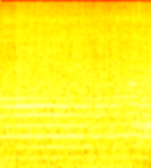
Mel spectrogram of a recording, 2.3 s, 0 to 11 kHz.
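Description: Senior Rotax Max 125 kart's single-cylinder two-stroke engine running at high revs at a nearly steady pitch, heard from the driver's seat with wind rumbling over the helmet-mounted microphone.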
